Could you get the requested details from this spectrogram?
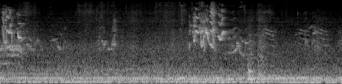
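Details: Budgies in a breeding colony chirp and squawk during play: harsh scratchy bursts and quick twitters in short clusters, over a steady low-pitched hum.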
